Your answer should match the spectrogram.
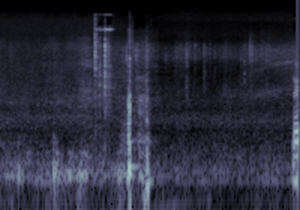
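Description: A few light metallic clinks and knocks in the first half, from handling a steel brake caliper bolt and tools.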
